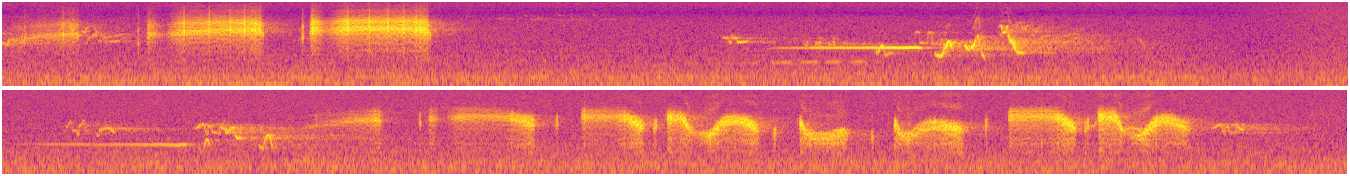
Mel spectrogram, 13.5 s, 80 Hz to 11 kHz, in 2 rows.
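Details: Latham's snipe in the Senjogahara wetland of Oku-Nikko, Japan, recorded 9 May 2020 during the spring breeding season: harsh buzzy bursts and slurred notes, then after a quiet spell a long series of rasping arched calls.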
